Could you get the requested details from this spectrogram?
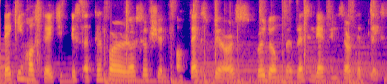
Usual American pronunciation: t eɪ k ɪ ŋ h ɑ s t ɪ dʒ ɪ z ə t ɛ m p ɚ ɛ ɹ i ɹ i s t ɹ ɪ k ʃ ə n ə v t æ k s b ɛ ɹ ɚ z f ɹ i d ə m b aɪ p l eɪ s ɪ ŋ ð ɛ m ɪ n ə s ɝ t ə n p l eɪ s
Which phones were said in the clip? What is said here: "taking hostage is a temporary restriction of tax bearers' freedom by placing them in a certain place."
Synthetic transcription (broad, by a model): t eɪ k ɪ ŋ h ɑ s t ɪ dʒ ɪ s ə t ɛ m p ɚ ɛ ɹ i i s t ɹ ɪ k ʃ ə n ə f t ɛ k s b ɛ ɹ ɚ s f ɹ i d ə m b aɪ b l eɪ s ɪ ŋ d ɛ m ɪ n s ɝ t ə n p l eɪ s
